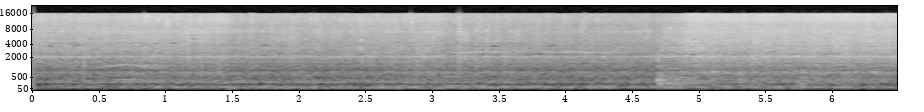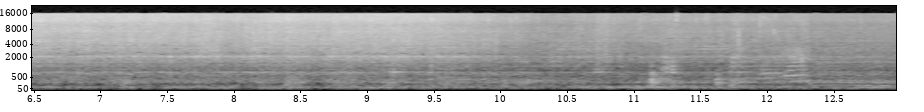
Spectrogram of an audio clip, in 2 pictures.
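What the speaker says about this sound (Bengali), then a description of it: "পেঁয়াজটা প্রায় ভাজা হয়ে গেছে, এবার রসুন কুচি দিয়ে দিচ্ছি।" Onion sizzles steadily in a pan, and the frying grows louder partway through as chopped garlic goes in, for a paneer tarka. The hiss is continuous and close, with occasional stirring.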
